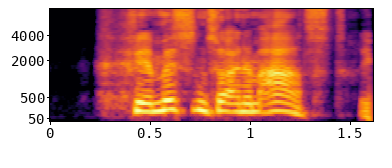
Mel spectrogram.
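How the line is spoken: Nurse calling out. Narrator (German): rief die Schwester

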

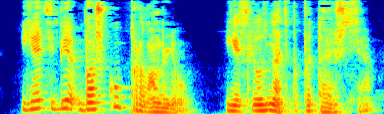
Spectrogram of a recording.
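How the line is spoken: Gently menacing. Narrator (Russian): ласково пообещала

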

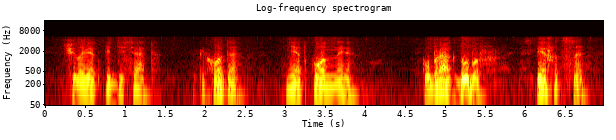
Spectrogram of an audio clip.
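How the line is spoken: Quiet command. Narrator (Russian): тихо скомандовал Левинсон

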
